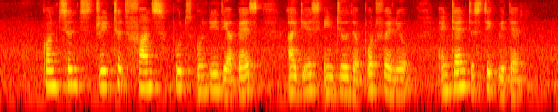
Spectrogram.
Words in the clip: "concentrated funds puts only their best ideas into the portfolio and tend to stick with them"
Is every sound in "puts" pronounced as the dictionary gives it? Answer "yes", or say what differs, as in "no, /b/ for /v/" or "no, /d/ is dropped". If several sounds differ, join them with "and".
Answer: no, /s/ is dropped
